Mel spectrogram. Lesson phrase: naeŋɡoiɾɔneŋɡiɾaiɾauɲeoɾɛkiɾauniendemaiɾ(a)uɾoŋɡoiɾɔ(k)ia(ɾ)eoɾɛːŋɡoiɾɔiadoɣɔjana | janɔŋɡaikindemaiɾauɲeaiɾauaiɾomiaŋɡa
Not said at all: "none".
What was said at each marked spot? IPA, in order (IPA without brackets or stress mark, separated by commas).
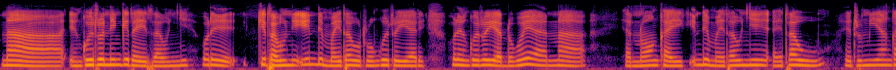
a, none, ɾ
